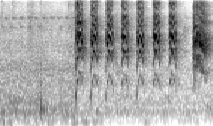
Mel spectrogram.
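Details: Ringneck parrot chicks begging at feed time: eight harsh, raspy squawks repeated evenly about every quarter second, loud and insistent, with a faint knock just before.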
